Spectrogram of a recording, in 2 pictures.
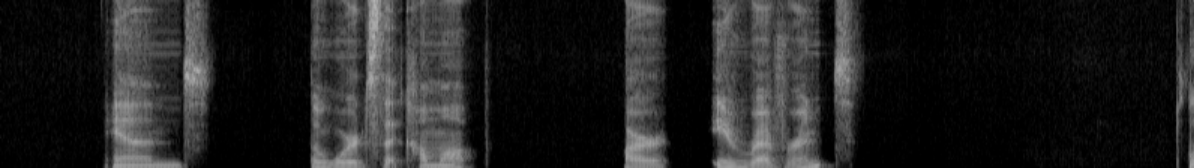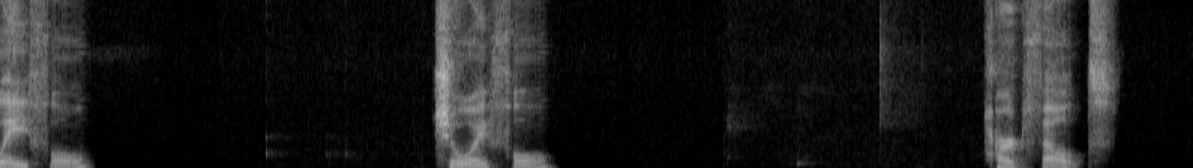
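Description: A young woman speaks with animation over an online call, in short bursts.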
